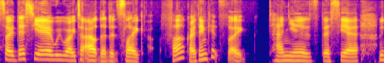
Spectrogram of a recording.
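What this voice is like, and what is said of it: British accent. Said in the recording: “you say it differently with your British accent”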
